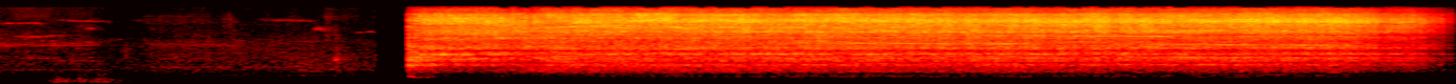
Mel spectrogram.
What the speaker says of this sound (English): the plunge cut with the circular saw will give you a cleaner edge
